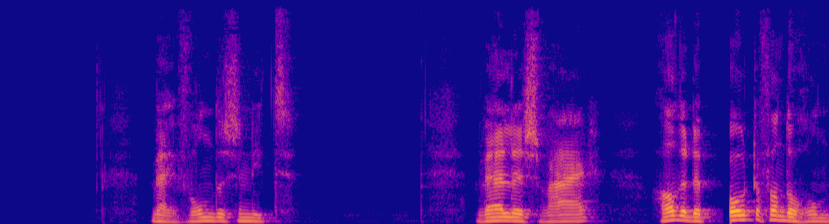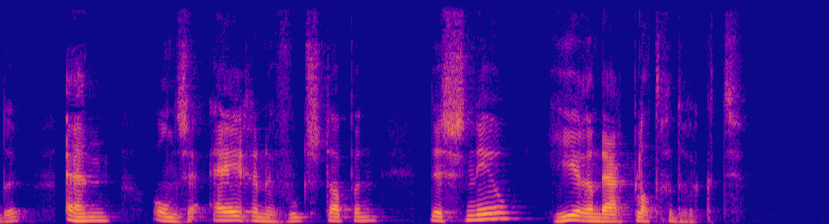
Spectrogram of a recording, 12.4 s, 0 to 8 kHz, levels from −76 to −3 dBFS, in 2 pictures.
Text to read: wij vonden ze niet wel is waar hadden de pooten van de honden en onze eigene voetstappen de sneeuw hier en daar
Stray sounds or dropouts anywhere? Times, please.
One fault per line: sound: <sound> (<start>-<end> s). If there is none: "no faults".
sound: dropout (5.4-5.5 s)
